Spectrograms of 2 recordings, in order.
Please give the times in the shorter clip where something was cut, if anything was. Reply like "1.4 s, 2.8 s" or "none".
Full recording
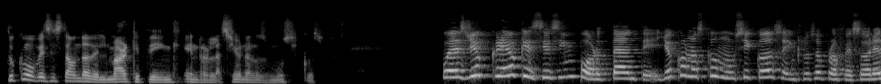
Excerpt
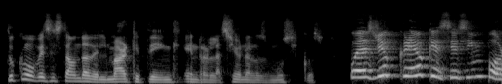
3.4 s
